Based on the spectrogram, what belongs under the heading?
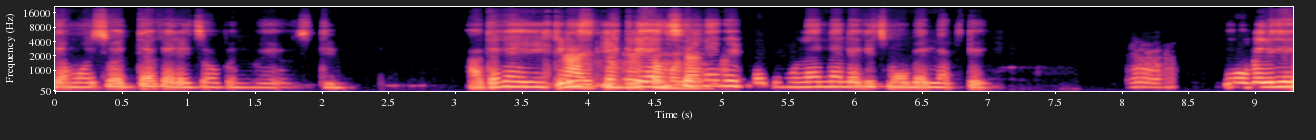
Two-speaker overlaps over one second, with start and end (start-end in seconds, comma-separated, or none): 3.7-5.0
